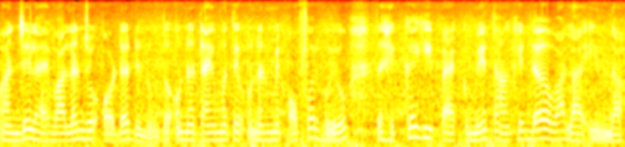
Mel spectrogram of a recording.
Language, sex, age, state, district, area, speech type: Sindhi, female, 30-45, Maharashtra, Thane, urban, spontaneous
